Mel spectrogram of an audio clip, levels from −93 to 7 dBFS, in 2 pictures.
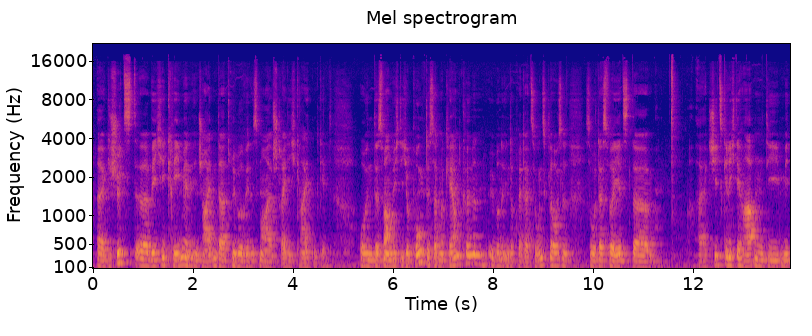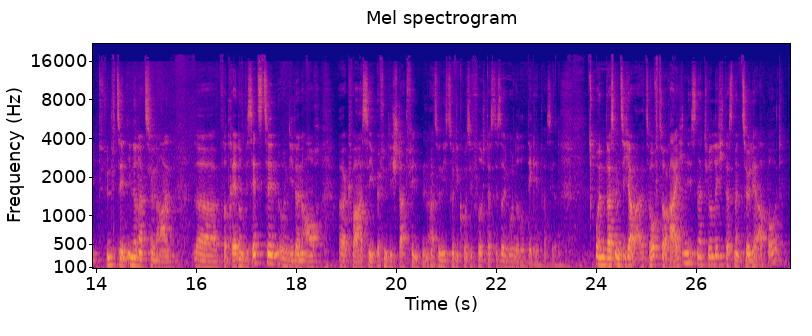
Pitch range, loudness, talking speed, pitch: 110-125 Hz, -26 LUFS, 155 wpm, 115 Hz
